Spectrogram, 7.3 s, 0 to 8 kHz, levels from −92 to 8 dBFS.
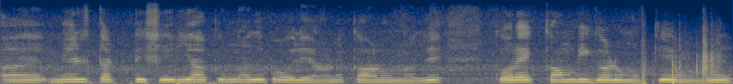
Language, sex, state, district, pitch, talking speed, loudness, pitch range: Malayalam, male, Kerala, Kasaragod, 220 Hz, 65 wpm, -19 LUFS, 210-230 Hz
